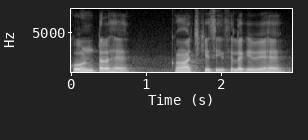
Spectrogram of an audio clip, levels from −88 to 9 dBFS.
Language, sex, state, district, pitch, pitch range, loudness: Hindi, male, Uttar Pradesh, Saharanpur, 135 Hz, 125-145 Hz, -15 LUFS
